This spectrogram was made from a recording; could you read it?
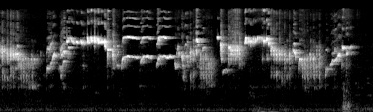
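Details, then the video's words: Canaries giving a wake-up song: a continuous run of rapid trills and warbled phrases, high and bright, with sweeping notes and rolling chatter that barely pauses across the whole stretch. "Kanarienvögel Weckgesang |||Canaries wake-up song"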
